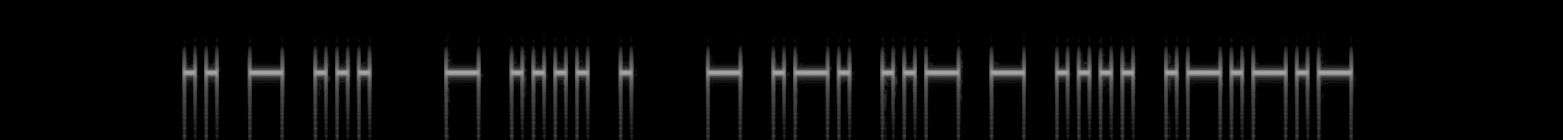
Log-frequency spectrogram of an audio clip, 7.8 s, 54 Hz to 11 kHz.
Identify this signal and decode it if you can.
Morse code, heard as a keyed tone, about 22 wpm, 700 Hz. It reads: ITS THE TRUTH.
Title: Sentences from Top 800 Words 22wpm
